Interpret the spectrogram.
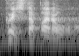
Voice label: Italian; benigni Questa Parola

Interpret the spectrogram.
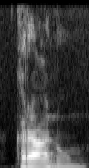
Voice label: "granum" Latin

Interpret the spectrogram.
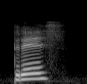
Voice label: "tres", Spanish

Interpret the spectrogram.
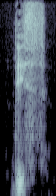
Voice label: "dix" French

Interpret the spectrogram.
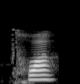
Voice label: "trois" French

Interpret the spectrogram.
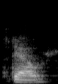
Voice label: "þrjár" Icelandic

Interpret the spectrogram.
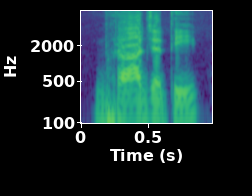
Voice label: "bhraajati", Sanskrit

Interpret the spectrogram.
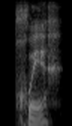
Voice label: "chwech", Welsh

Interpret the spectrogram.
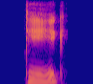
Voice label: "deg" Welsh

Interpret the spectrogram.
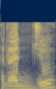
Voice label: "rajju", Sanskrit

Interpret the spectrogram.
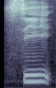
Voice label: Cantonese "silk"

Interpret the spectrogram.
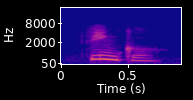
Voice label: "cinco", Spanish

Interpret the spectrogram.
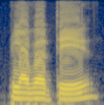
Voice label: "plavate", Sanskrit

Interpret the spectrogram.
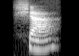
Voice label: "shiaght", Manx

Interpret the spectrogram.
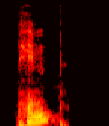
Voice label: "pump", Welsh

